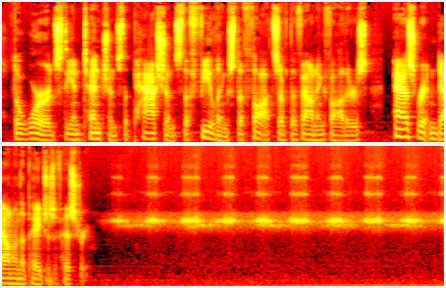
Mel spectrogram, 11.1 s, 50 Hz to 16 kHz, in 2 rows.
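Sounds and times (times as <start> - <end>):
speech: 0.2 - 6.7
crickets chirping: 6.8 - 11.0.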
